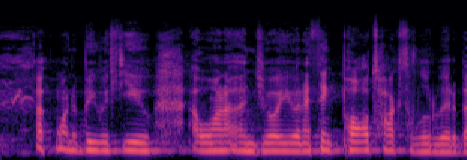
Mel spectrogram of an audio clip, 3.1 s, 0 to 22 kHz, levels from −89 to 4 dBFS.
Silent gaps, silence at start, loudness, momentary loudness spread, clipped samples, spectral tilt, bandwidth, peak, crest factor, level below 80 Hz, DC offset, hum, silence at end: none; 0 s; -36 LUFS; 4 LU; under 0.1%; -5.5 dB/octave; 14 kHz; -16 dBFS; 20 dB; under -90 dBFS; under 0.1%; none; 0 s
